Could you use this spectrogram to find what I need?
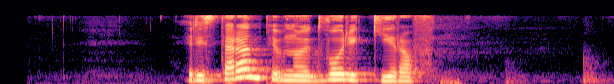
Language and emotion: Russian, neutral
